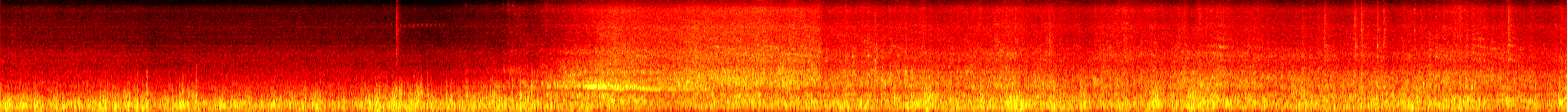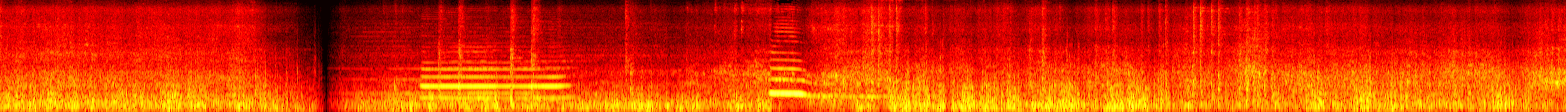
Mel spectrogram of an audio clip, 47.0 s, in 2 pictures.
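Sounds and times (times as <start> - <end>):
rushing wind: 0.0 - 46.9
train wheel rattle: 7.3 - 27.6, 35.8 - 46.9
multi-tone locomotive horn: 8.1 - 10.7, 28.4 - 32.2, 35.0 - 37.2
train horn falling in pitch: 28.5 - 32.2, 35.0 - 37.1.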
